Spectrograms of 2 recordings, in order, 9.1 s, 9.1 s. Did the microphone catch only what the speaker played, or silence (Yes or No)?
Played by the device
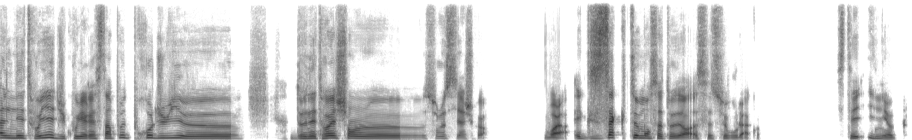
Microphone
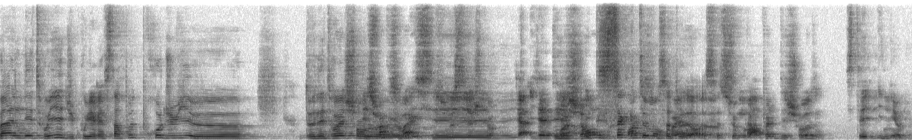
No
